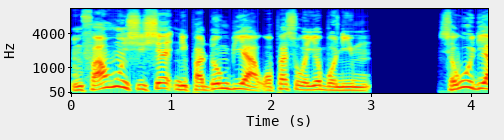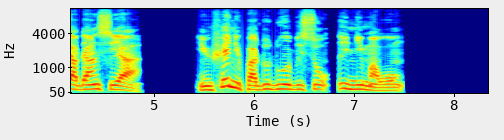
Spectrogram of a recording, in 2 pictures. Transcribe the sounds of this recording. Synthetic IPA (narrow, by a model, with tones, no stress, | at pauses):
m̩˨fa˨˦ɦʊ̃˦n̩˨ɕi˨ɕɛ˦˨nĩ˨pʰa˨dɔ̃˦mbi˦a˨wʔɔ̰˨pʰɛ˦sɪ˨wɔ˨jɛ˦bɔ˨nĩ˦mũ˦ | sɛ˨wu˦˨di˦a˨dã˦nsɪ˦˨a̰˨ | ɲ̩˨ɕᶣɛ˦nĩ˨pʰa˨dʊ˦dʊ˦o˦bi˦sʊ˦nĩ˦mã˨wɔ̃˦n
